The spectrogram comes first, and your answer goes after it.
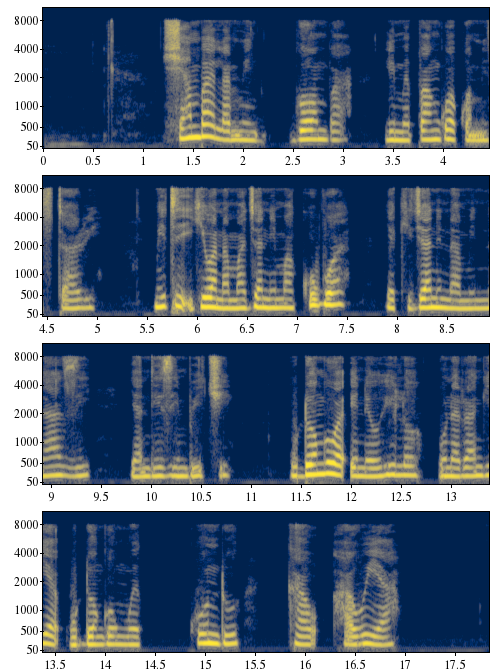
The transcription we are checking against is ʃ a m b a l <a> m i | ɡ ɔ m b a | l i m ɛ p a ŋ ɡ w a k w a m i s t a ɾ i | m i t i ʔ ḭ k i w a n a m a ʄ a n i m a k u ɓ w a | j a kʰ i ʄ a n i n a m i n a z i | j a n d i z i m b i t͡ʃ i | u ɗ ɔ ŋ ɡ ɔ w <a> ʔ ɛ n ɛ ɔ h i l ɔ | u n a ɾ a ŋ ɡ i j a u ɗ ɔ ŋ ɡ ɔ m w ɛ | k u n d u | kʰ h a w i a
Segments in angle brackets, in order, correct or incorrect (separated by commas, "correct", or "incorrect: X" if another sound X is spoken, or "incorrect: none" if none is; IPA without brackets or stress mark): correct, correct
